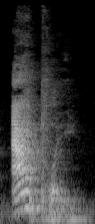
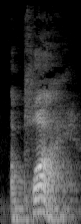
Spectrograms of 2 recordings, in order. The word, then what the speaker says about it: apply: stronger app but this you're not aptly you're apply because it's a verb with two syllables so apply the ply is the stress part like you should apply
